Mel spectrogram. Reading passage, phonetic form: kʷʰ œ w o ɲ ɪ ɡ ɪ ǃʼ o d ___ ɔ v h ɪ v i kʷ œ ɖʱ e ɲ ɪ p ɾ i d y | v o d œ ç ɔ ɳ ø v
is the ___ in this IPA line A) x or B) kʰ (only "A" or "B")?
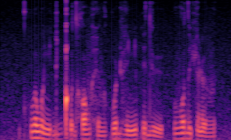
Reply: A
